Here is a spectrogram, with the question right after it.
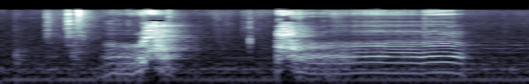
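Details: Belgian Malinois puppies in Natick, Massachusetts. Two sharp yelping barks about a second apart are followed by a drawn-out, wavering, tonal whine that fades after a second and a half.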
